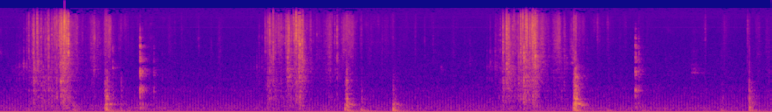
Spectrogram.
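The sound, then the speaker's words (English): Tarot cards being shuffled and drawn: three main rustling, riffling bursts of shuffling spaced a few seconds apart, with small ticks and card snaps between them. “All right, so let's get some cards. So one card in the position of what you're meant to stop doing or not do, one card in the position of what you're meant to do or start doing or keep doing, and then one card what you can look forward to regardless. So let's just get the cards drawn, Virgo.”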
